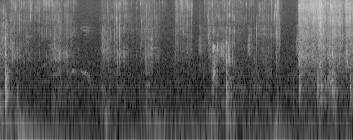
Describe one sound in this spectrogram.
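A spoon scrapes and stirs a wet mixture in a glass bowl.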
